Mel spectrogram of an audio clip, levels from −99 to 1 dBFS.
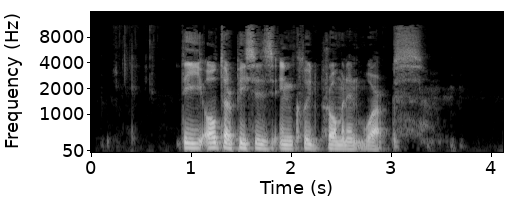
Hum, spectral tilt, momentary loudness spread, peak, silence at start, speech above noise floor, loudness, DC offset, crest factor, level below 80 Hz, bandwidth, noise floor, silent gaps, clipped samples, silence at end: none; -6 dB/octave; 17 LU; -6 dBFS; 0.9 s; 49 dB; -25 LUFS; under 0.1%; 22 dB; -52 dBFS; 11.5 kHz; -74 dBFS; none; under 0.1%; 0.85 s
